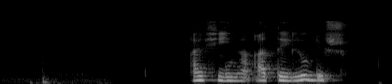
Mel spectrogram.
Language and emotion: Russian, neutral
